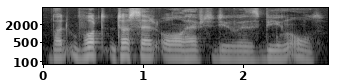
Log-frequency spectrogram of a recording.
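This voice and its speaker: An older man from the Netherlands with a Dutch accent, talking casually and haltingly to his livestream chat while he codes. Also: mid-range voice, fairly even intonation, warm tone. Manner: musing, hesitant, halting with many fillers, chuckles to himself. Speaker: programming livestreamer.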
